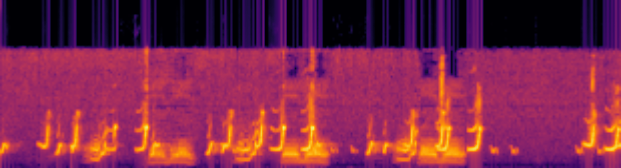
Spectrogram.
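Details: Rain quail uttering dense runs of sharp, upward-hooked whistles that overlap, with broad buzzy lower calls from another bird mixed among them.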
